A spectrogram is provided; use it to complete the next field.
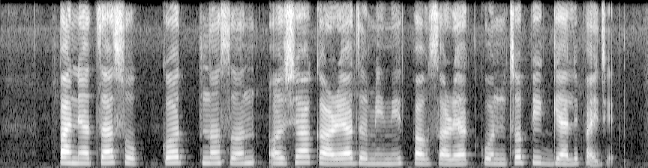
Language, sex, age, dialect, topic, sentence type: Marathi, female, 31-35, Varhadi, agriculture, question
